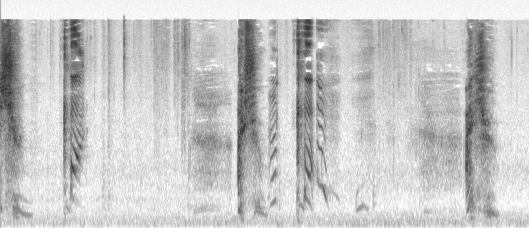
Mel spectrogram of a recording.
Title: Sneezing is hilarious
